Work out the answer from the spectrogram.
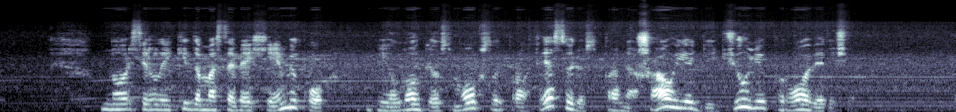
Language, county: Lithuanian, Vilnius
